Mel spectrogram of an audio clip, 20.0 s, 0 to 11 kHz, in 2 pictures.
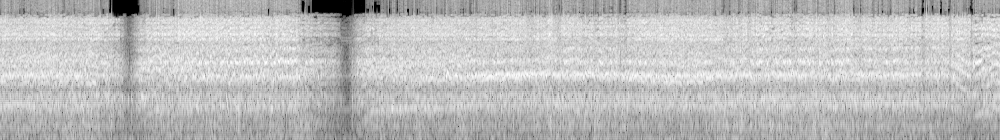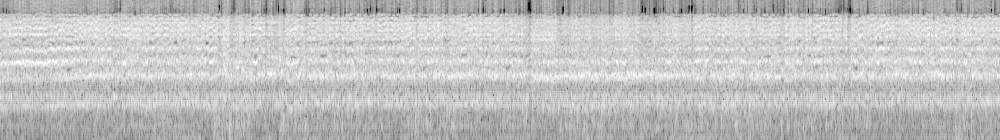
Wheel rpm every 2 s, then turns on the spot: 170, 150, 210, 230, 220, 210, 230, 230, 230, 230.
none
